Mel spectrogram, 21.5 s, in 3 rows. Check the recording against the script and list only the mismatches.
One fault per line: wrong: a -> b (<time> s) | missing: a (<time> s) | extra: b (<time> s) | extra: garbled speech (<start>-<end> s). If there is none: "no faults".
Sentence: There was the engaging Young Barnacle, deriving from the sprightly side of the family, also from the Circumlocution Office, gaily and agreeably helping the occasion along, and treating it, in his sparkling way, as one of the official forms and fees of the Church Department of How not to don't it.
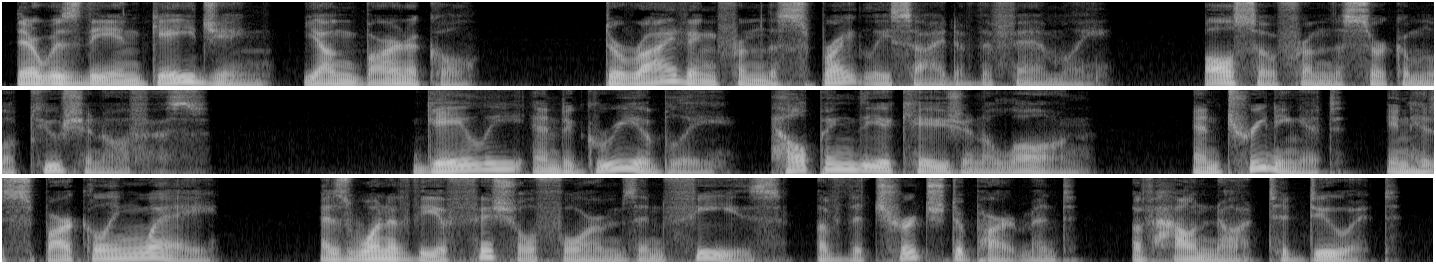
wrong: don't -> do (20.8 s)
